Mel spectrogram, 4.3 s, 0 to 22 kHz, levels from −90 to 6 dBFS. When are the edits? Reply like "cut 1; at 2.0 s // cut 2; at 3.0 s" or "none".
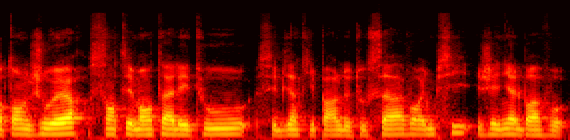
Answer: none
